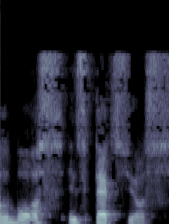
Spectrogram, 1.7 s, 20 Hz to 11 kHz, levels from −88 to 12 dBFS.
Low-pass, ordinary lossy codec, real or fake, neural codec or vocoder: 9.9 kHz; MP3, 32 kbps; fake; vocoder, 44.1 kHz, 128 mel bands, Pupu-Vocoder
